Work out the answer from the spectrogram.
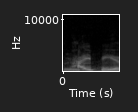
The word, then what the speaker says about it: Pipey: Pipey is how you pronounce it.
